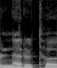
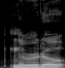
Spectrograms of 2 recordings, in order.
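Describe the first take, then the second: First: The name is said with a Japanese pronunciation. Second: The name is said with an English pronunciation.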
